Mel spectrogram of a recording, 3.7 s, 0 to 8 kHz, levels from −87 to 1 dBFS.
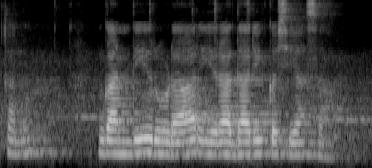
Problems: background sounds at intervals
